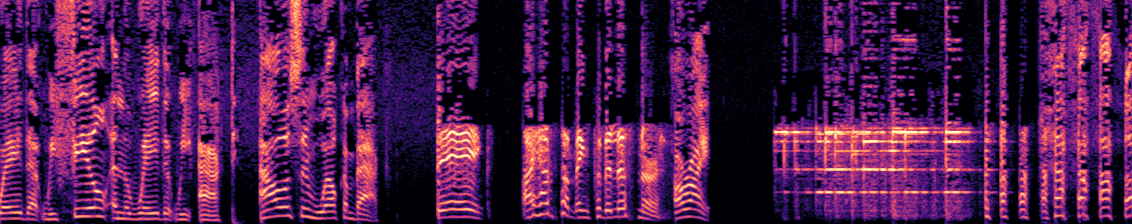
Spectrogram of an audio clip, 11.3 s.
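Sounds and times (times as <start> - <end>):
speech: 0.0 - 7.2, 7.8 - 8.4, 10.1 - 11.3
ship's bell ringing: 7.8 - 10.0.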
